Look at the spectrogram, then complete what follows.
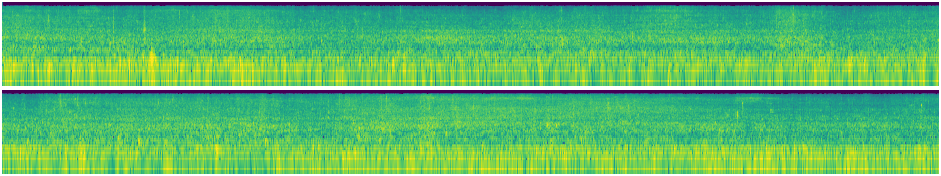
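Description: Small sea waves washing over a shallow sandy shore in a steady, continuous wash, with wind rumbling on the microphone.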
